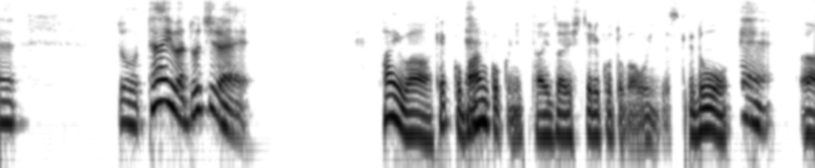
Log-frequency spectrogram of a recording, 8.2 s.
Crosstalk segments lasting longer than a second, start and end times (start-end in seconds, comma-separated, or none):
none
